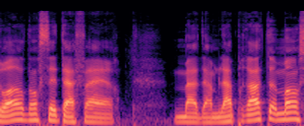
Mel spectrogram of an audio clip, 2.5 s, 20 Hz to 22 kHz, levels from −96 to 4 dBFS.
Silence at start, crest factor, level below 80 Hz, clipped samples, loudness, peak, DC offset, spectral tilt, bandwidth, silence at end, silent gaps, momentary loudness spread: 0 s; 16 dB; -48 dBFS; under 0.1%; -20 LUFS; -4 dBFS; under 0.1%; -5.5 dB/octave; 16 kHz; 0 s; none; 9 LU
